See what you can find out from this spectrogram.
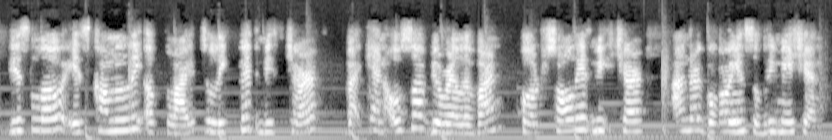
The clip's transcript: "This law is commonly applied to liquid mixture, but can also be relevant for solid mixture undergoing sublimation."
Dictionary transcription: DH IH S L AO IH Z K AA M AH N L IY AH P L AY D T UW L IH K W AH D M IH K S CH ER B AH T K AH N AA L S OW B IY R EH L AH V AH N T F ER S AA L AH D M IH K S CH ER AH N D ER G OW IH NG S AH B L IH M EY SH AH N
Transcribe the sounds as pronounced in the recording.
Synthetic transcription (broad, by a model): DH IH S L AO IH S K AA M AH N L IY AH P L AY D T UW L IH K W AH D M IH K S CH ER B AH T K AH N AA L S OW B IY R EH L AH V AH N T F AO S AA L AH D M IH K CH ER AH N D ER G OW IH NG S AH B L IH M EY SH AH N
